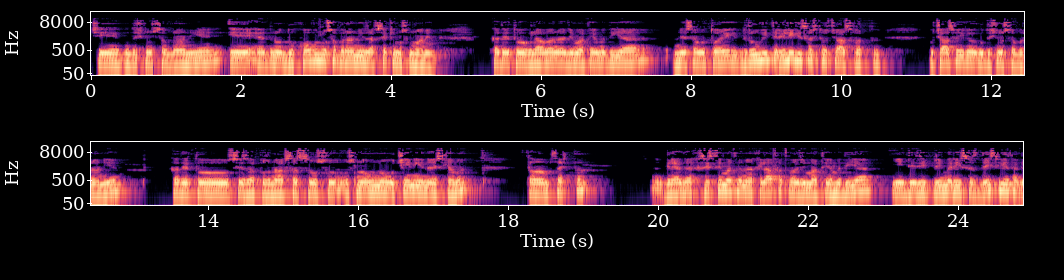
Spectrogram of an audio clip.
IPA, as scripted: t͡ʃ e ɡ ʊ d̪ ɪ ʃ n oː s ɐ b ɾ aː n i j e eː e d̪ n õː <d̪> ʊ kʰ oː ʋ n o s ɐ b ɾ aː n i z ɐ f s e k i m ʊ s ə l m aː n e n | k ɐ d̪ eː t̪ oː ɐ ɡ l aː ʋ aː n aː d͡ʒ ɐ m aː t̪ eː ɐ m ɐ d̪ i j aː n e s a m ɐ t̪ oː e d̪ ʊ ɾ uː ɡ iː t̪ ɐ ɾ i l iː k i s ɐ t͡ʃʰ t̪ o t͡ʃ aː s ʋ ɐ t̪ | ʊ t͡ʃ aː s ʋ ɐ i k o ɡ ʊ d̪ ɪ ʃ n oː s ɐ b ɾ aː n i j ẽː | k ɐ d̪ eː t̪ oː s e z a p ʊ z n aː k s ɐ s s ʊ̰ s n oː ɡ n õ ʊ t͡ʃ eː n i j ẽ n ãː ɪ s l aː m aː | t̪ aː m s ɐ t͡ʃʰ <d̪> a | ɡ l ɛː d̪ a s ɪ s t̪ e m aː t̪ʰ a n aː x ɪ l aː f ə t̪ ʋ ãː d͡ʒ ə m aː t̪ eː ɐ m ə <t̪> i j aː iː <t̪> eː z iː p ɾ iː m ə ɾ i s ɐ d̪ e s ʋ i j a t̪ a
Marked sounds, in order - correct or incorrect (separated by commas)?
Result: correct, incorrect, incorrect, incorrect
